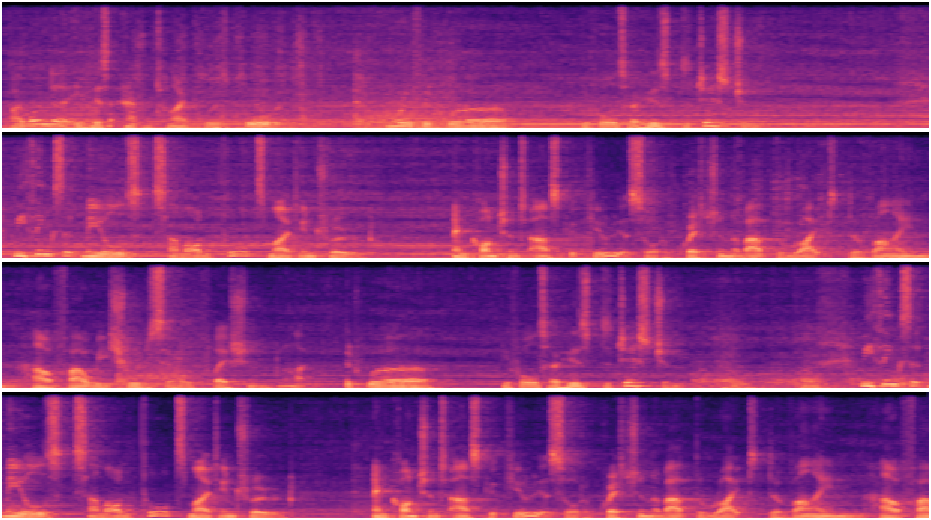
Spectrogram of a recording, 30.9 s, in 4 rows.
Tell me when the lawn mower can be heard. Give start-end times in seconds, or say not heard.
0.0-30.8.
